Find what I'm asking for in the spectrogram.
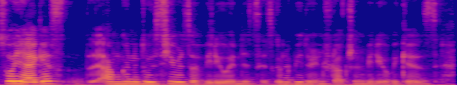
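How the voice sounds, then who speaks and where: A woman talks at a very fast pace. She has a French accent. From mixed: France, Mexico and other countries abroad. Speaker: vlogger, university student. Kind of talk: casual personal vlog. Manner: hesitant, many fillers.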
